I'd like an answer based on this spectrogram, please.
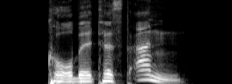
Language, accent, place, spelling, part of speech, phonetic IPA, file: German, Germany, Berlin, kurbeltest an, verb, [ˌkʊʁbl̩təst ˈan], De-kurbeltest an.ogg
- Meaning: inflection of ankurbeln: 1. second-person singular preterite 2. second-person singular subjunctive II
